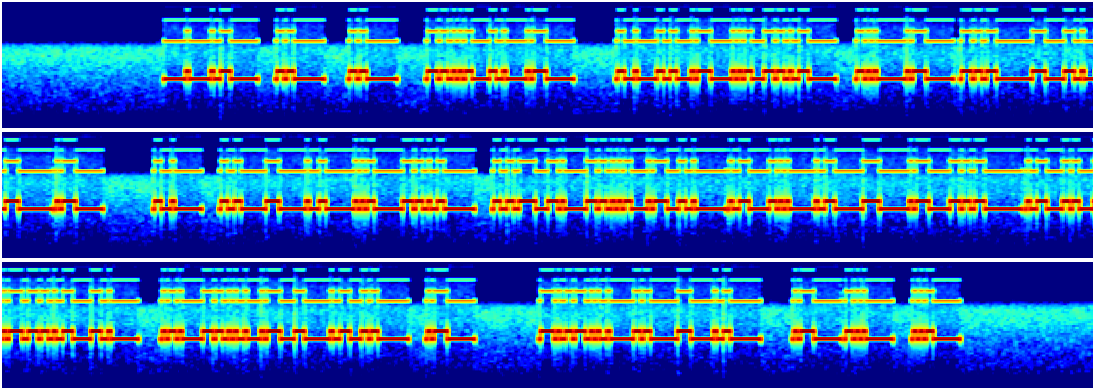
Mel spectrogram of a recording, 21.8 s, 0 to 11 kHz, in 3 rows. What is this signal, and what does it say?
TTY/TDD text telephone tones (45.45 baud Baudot), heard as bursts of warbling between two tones, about 400 Hz shift, 1600 Hz centre. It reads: ALL SPECIES ARE MONOECIOUS WITH SEPARATE MALE AND FEMALE FLOWERS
